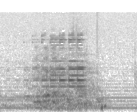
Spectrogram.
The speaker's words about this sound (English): Whoa, my pocket is ringing.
